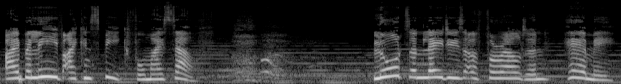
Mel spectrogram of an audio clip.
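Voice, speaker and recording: A woman's voice: sits high, measured pace, soft background music. An actress playing a resolute young queen addressing her lords in a fantasy game, formal and declamatory. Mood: resolute accusation. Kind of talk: dramatic fantasy game oratory.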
